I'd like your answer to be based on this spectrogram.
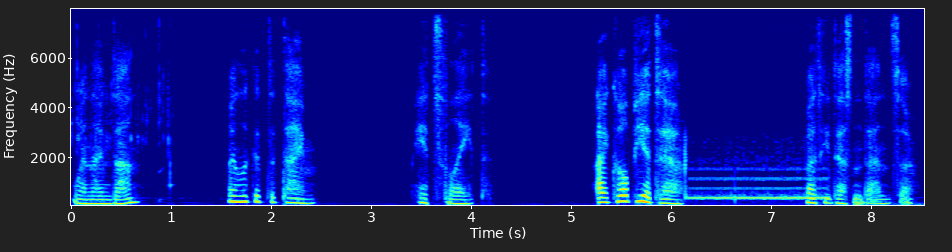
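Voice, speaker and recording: An actress playing a young newsreader in a science fiction audio drama, weary and anxious. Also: female voice, lowish voice, slow, pauses often, warm tone, slightly rough, full character voice. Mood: weary, introspective. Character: young slum-born newsreader, anxious, weary, hard-drinking narrator. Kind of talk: audio drama first-person narration and newsreading.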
